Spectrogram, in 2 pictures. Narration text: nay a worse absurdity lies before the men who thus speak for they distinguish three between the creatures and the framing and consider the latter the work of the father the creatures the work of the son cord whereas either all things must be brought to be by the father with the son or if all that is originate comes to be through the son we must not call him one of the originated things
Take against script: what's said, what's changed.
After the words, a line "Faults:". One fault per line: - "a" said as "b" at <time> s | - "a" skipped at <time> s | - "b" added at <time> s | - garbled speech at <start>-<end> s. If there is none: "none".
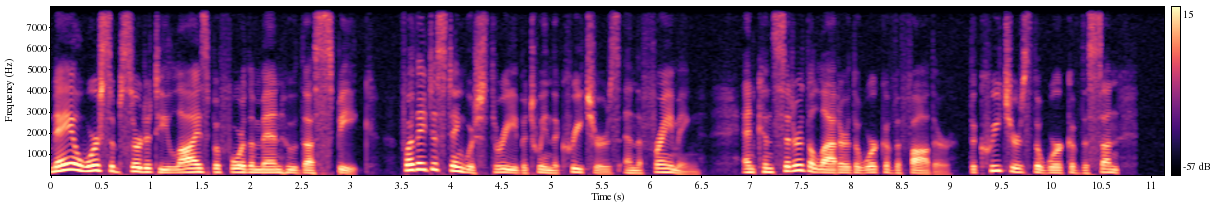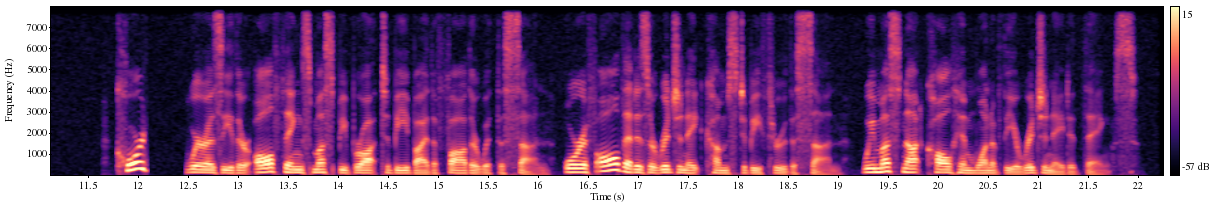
nay a worse absurdity lies before the men who thus speak for they distinguish three between the creatures and the framing and consider the latter the work of the father the creatures the work of the son cord whereas either all things must be brought to be by the father with the son or if all that is originate comes to be through the son we must not call him one of the originated things
Faults:
none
